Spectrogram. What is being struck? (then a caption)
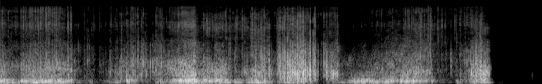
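Foam microphone windscreen. A round purple foam microphone cover is scratched with long green nails on its sides and top. The result is a dense, crunchy scraping with heavy low-end rumble and swelling bursts that overlap without clear gaps, ending abruptly in silence.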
